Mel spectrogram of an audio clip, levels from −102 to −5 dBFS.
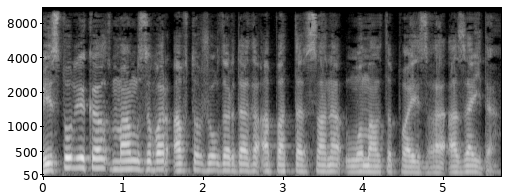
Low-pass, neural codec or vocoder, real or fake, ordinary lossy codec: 9.9 kHz; codec, 24 kHz, 0.9 kbps, WavTokenizer, medium speech release version 1; fake; none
